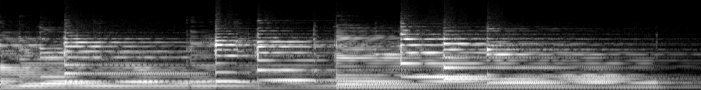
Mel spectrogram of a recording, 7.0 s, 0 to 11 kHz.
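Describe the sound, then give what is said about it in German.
Notes played through a natural reverb effect with a 3.9-second decay and about a 50% mix form a slow melodic line. Each sustained tone rings on and blends into a lush, spacious wash before the sound fades out at the end. “Mit 3,9 Sekunden Nachhallzeit und 49,8%, jetzt sind wir hier ganz detailliert, im Mixanteil. Das klingt dann so.”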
